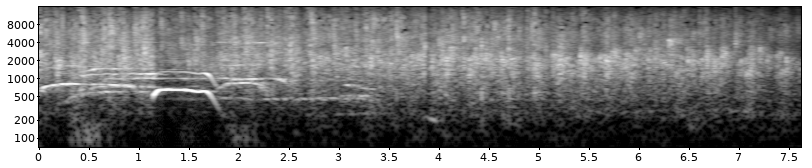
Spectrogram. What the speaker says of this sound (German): Von daher einen großen Applaus für die erste Gruppe,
